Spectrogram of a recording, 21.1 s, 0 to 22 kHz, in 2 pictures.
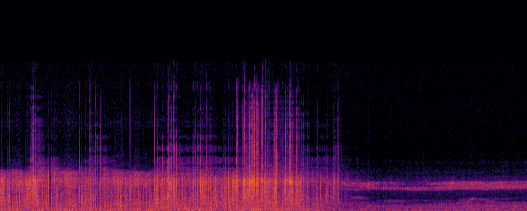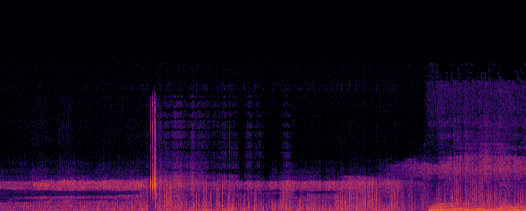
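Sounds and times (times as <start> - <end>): wind buffeting microphone: 0.0 - 7.0, 12.4 - 21.0
vehicle rumble on road: 19.1 - 21.0.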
